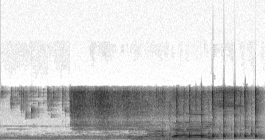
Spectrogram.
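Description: Batter pours into a pan.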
